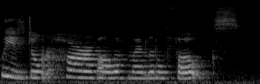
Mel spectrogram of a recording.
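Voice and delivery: begging, pleading, imploring tone. Narrator voicing a character chasing an eagle that carries off his flower, begging. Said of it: "And he begged".

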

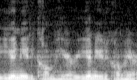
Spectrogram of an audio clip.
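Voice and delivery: acted-out yell. Woman recounting her child's father yelling at her: retelling his yelling. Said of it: "he's yelling at me".

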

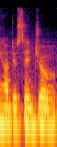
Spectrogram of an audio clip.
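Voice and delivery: ordinary delivery

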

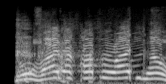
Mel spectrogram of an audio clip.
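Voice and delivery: deliberate shout, loud and high.

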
